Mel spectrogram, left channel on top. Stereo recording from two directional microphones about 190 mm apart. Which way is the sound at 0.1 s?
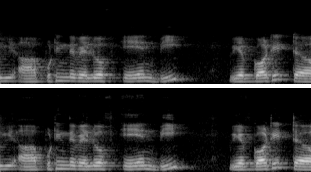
35° right (ahead or behind).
